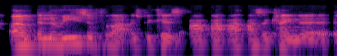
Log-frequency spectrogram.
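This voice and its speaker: A man speaks with a northeast England accent. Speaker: social investment fund manager. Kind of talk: panel discussion.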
